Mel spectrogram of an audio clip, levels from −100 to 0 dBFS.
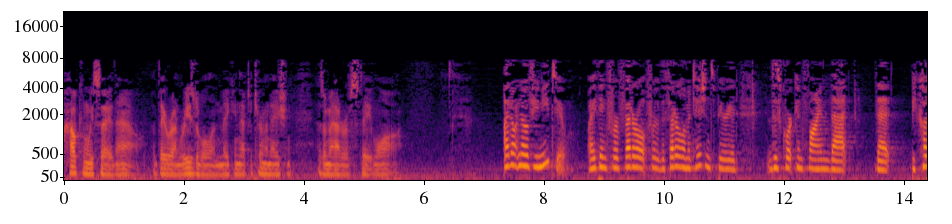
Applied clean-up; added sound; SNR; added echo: none; none; none; none.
